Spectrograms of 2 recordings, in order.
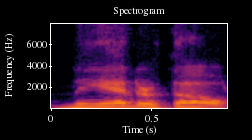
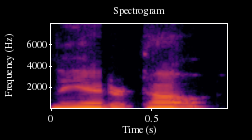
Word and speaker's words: Neanderthal: The type 2 is what I call the Neanderthal type, and I'm not pronouncing Neanderthal correctly. It's Neanderthal, I think. But I think the H is silent.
